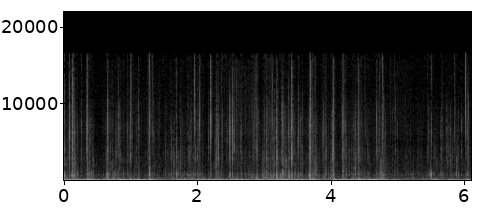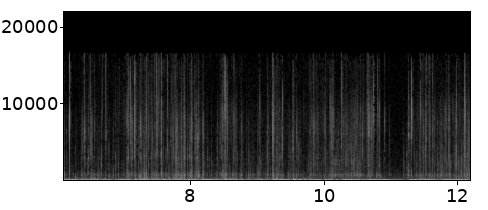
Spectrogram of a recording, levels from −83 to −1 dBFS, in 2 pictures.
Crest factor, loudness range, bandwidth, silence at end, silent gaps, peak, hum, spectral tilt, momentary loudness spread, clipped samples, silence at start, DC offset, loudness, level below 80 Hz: 22 dB; 2 LU; 17 kHz; 0 s; none; -12 dBFS; none; -3 dB/octave; 8 LU; under 0.1%; 0 s; under 0.1%; -43 LUFS; -40 dBFS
